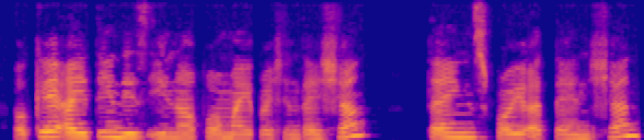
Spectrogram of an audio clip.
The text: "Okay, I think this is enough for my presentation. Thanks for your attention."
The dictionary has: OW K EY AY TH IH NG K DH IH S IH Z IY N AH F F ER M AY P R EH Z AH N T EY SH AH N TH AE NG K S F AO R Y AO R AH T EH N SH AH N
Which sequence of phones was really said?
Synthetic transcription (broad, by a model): OW K EY AY T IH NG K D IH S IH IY N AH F F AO M AY P R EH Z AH N T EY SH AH N T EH NG S F AO R Y AO R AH T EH N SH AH N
